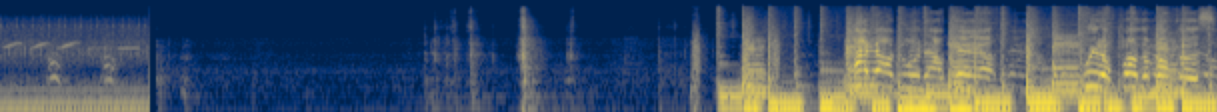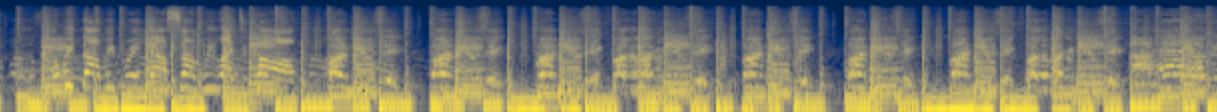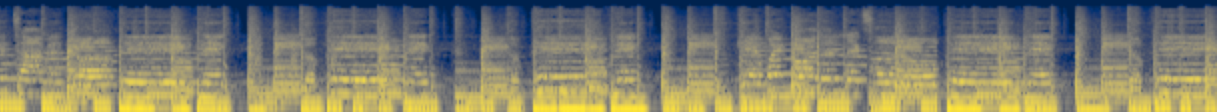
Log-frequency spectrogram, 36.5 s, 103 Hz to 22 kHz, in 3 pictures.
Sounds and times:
Happy music: 7.2s - 36.5s.

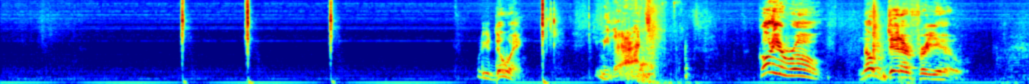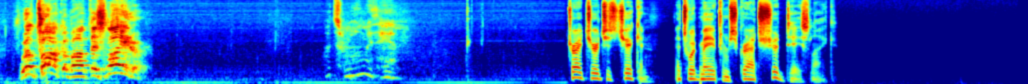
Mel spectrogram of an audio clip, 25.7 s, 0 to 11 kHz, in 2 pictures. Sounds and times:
Speech: 6.0s - 6.6s, 7.4s - 8.2s, 9.5s - 12.1s, 13.1s - 14.8s, 20.0s - 23.3s.

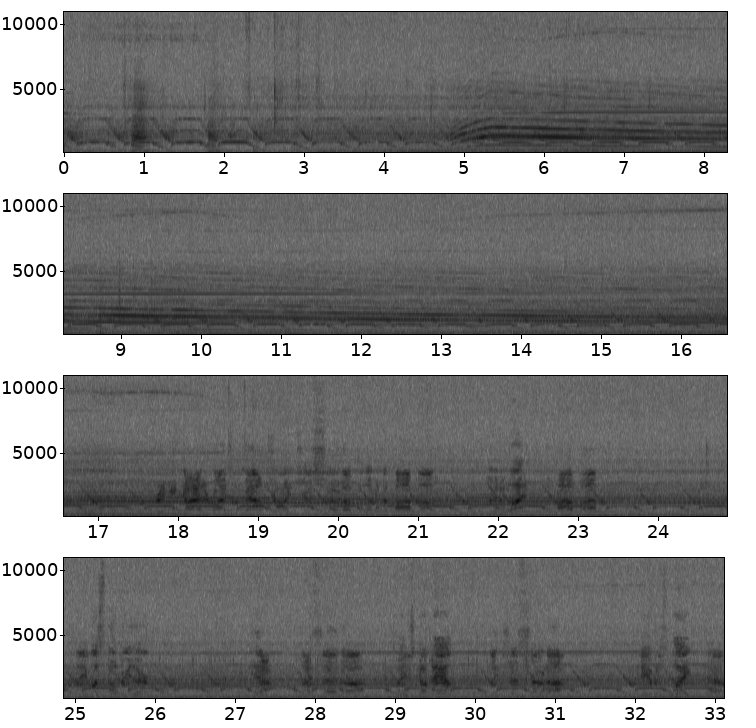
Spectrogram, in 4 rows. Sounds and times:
Engine: 0.0s - 33.1s
Vehicle: 0.0s - 33.1s.

